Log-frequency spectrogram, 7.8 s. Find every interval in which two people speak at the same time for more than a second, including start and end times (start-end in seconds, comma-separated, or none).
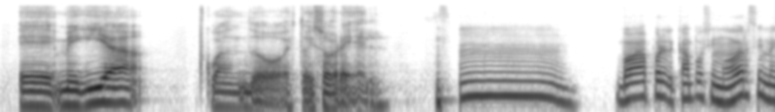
none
